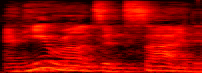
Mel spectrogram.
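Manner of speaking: ordinary talk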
